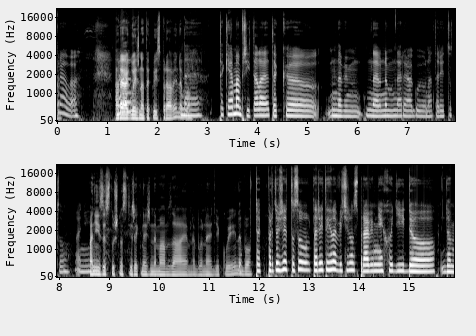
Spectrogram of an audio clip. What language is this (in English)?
Czech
